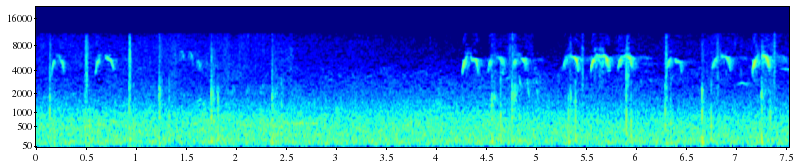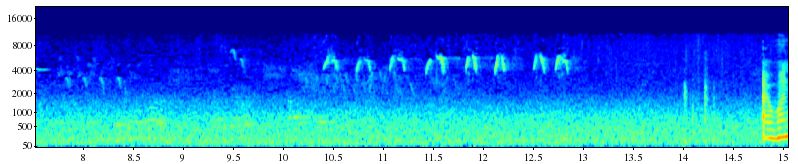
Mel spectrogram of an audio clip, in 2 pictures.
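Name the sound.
bird chirping in video game Life is Strange True Colors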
